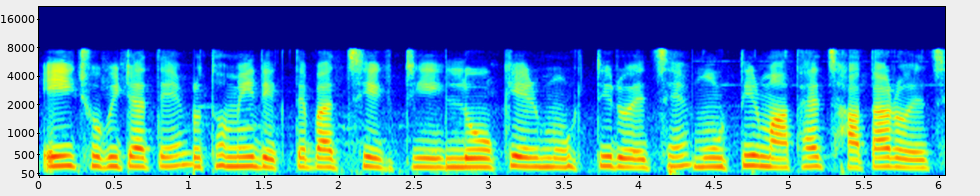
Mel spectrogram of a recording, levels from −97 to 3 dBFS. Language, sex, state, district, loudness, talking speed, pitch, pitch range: Bengali, female, West Bengal, Malda, -22 LUFS, 140 wpm, 210 Hz, 205-225 Hz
